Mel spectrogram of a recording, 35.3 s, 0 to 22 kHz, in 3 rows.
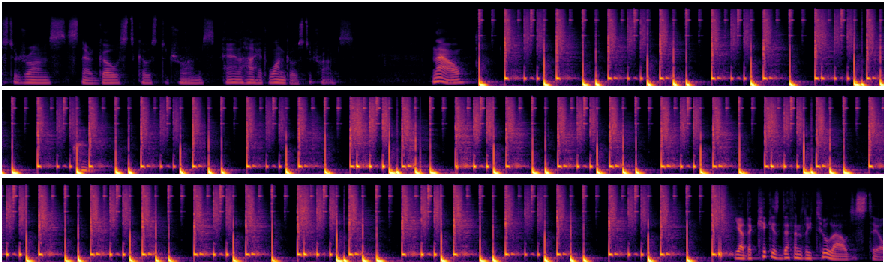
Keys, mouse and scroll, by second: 0.4 click, 1.0 click, 1.9 click, 2.7 click, 3.5 click, 4.2 click, 5.0 click, 5.5 scroll down 2, 6.7 l, 8.3 scroll up 2, 9.1 click, 9.8 right click, 14.5 click, 16.1-16.7 drag, 17.0-17.7 drag, 18.6-19.2 drag, 19.5-20.1 drag, 20.6-21.2 drag, 22.2-22.8 drag, 23.0-24.4 drag, 24.5-26.5 drag, 27.2-29.0 drag, 29.2-30.3 drag, 30.4-32.4 drag, 33.2-33.9 drag, 33.9 space, 34.6-35.2 drag.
